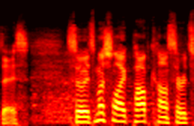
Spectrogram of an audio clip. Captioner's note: audience laughing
